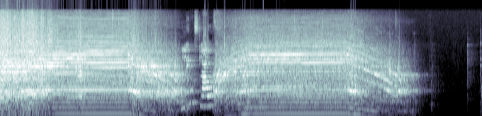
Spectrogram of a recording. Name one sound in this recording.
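A kitchen machine whirs loudly, its pitch rising and falling.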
